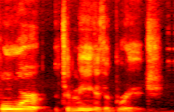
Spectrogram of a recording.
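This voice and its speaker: A man holds forth in a relaxed podcast conversation, his voice rising and falling with lots of movement. He talks in an animated way and swears freely. His pitch sits in an ordinary middle range. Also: slow pace. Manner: animated, swearing, acts out quotes. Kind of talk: casual podcast chat.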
